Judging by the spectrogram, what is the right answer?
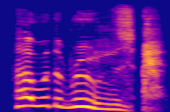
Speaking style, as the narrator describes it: said Ron, yawning

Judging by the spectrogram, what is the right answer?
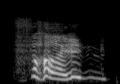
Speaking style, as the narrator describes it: said Hermione, now sobbing into her hands again

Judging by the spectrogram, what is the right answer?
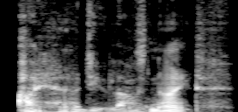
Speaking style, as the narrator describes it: said Dudley breathlessly

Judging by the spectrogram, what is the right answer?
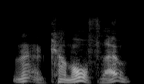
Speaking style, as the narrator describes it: muttered Mundungus

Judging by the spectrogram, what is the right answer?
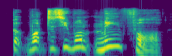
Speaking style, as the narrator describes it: asked Neville nervously, as though he were expecting detention

